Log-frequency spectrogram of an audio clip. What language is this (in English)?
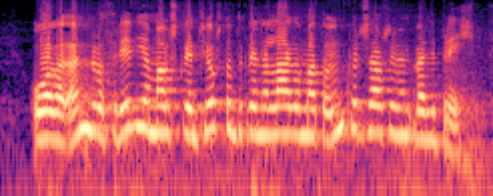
Icelandic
